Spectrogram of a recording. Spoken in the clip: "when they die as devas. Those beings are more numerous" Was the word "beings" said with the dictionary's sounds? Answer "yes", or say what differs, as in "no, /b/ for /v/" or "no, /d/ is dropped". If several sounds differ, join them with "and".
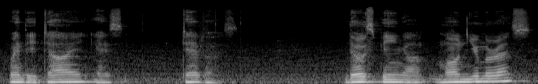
no, /z/ is dropped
